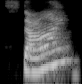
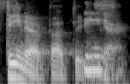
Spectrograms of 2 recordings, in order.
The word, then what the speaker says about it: Stiene: practitioner of the International House of Reiki Stein is it Steiner he actually pronounced it's Tina Tina welcome welcome and before we get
